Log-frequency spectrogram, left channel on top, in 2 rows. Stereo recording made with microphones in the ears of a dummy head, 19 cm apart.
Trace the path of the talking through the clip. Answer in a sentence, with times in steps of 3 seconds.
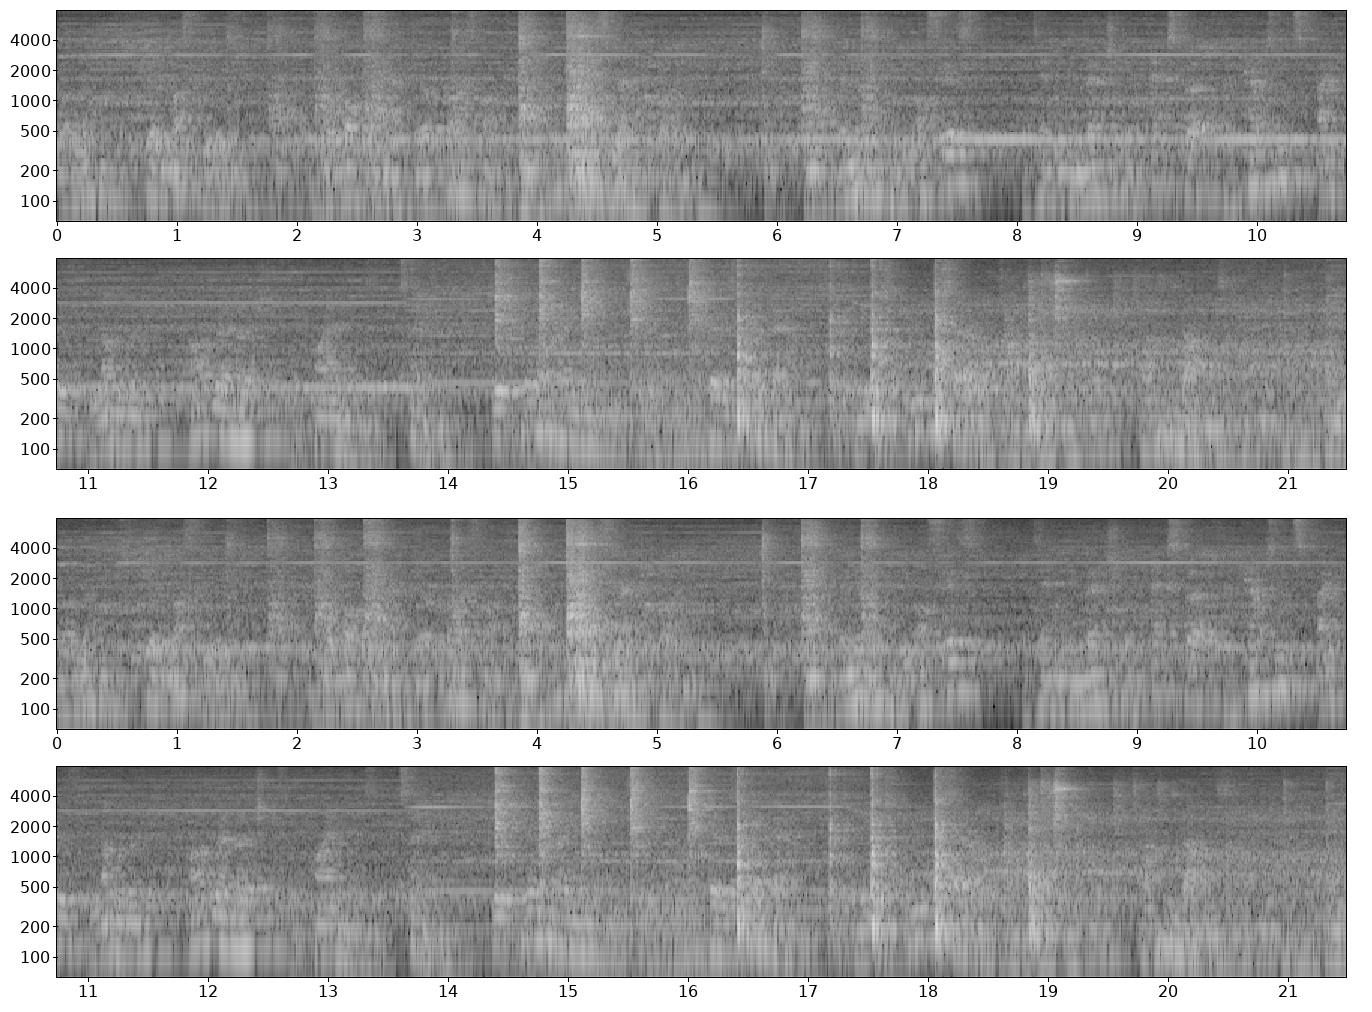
You can hear the talking on the left from 0 s, in the centre from 9 s and on the left from 15 s.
